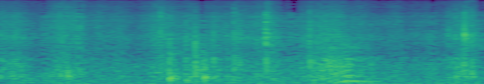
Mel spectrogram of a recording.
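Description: Clear plastic packaging being handled, giving faint crinkling with a few short sharp crackles.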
